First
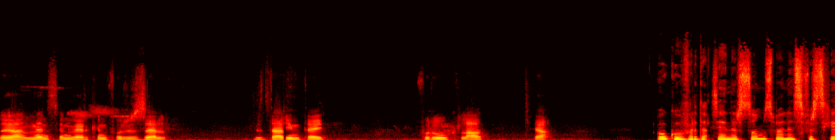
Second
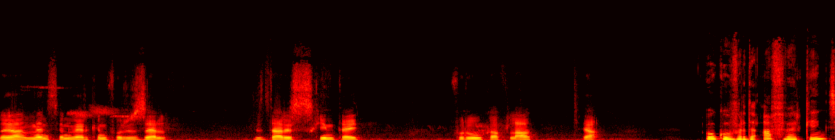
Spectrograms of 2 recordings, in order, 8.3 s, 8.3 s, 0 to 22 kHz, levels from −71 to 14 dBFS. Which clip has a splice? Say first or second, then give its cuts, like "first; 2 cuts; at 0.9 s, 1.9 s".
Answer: first; 3 cuts; at 2.8 s, 4.5 s, 7.1 s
